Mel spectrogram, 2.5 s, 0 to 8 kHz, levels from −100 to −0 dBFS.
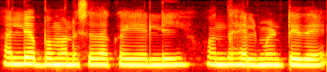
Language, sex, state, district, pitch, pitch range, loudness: Kannada, female, Karnataka, Bidar, 215 Hz, 210-220 Hz, -12 LUFS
